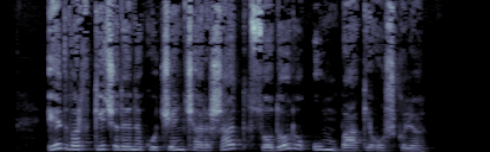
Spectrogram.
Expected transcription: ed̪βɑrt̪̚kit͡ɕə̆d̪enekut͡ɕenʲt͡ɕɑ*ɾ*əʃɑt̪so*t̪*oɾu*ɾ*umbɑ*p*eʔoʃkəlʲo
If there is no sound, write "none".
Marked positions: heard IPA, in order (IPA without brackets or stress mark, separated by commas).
ɾ, d̪, none, k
